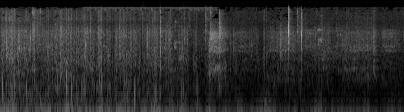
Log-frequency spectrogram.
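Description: Mountain bike rattling over a bumpy dirt trail: an irregular run of knocks and clatters, over a steady low rumble of wind on the microphone.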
